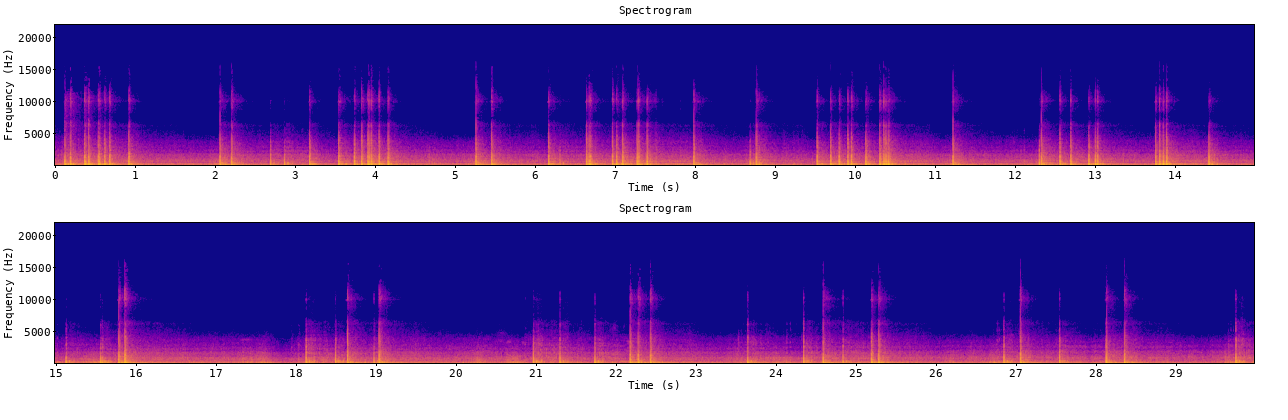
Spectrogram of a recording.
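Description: Fireworks display going off: volleys of sharp bangs and pops, several shots in quick succession in each volley, about every second or two, with crackling in between.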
